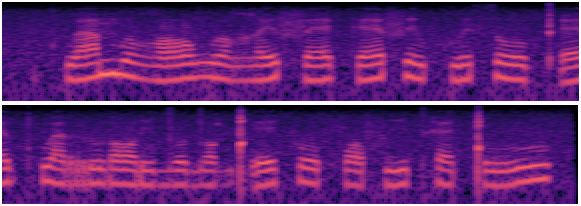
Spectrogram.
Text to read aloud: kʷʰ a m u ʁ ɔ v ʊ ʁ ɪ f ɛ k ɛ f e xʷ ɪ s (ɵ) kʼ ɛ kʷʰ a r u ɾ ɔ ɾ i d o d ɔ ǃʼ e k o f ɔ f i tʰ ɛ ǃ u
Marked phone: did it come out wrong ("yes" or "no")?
yes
